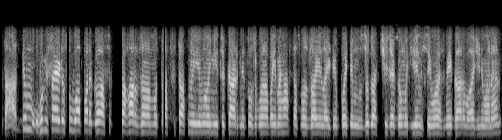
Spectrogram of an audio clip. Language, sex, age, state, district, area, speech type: Kashmiri, male, 18-30, Jammu and Kashmir, Budgam, rural, conversation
